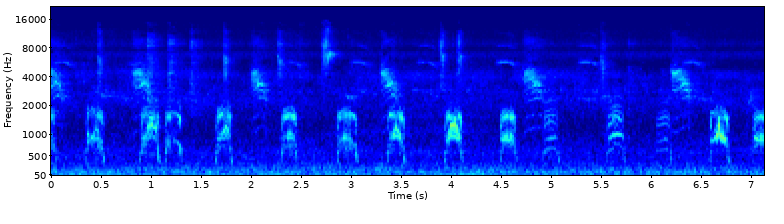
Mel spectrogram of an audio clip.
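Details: Mother quail calling her twelve small chicks to follow her while grazing outdoors in the sun; short clucking notes repeated about twice a second, with thin high chick peeps above and a low rural background hum.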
